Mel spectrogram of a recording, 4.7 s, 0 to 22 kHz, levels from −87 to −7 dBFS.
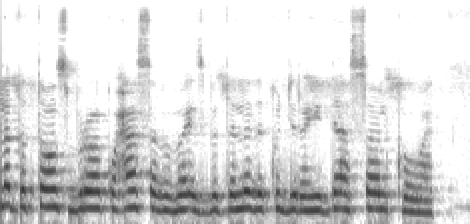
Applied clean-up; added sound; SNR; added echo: none; none; none; none.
